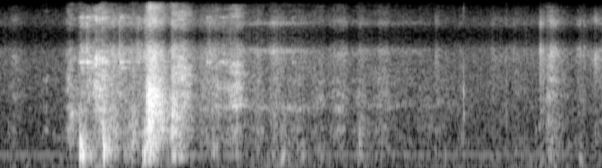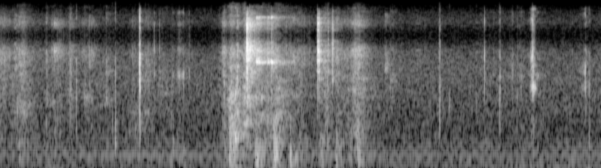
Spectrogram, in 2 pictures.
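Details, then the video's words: Siberian Huskies playing, giving two short rough bursts of growly, whining noise about five seconds apart, with quiet room sounds in between. "Huskies Playing"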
